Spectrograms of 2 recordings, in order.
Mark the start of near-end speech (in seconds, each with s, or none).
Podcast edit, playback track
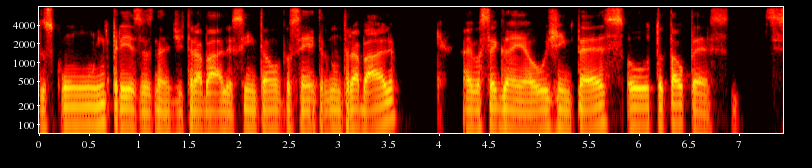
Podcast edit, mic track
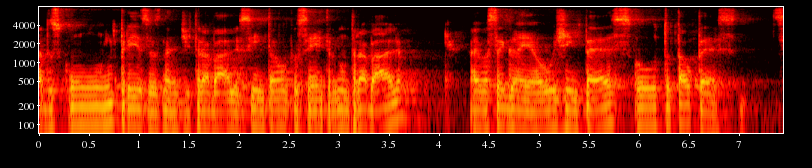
none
